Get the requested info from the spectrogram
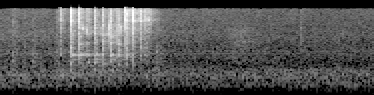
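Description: A brief, rapid clatter of small hard objects, lasting about half a second, starting under half a second in, over a steady background hum.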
